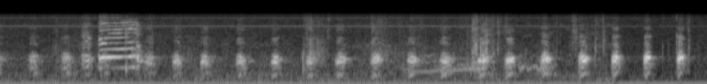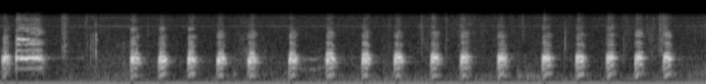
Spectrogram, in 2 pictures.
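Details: Two hens singing an egg song together, bragging about an egg about to be laid or just laid: loud, rapid repeated clucks, roughly two to three per second, broken by a couple of drawn-out, rising squawks.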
